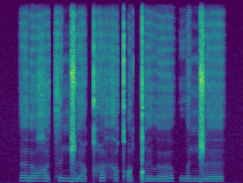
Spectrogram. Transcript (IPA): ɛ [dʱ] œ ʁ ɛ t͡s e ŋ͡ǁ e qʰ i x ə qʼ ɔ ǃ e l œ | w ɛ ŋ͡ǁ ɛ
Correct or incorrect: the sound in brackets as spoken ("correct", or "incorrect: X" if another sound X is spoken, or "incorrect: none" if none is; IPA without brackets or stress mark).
incorrect: ɾ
